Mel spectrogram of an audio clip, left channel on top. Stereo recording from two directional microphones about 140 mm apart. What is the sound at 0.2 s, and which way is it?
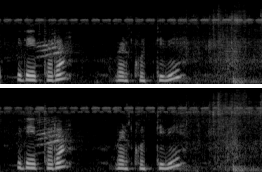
Speech, 5° left (ahead or behind).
